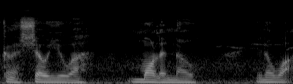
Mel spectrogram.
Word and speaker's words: Molyneux: You know what, I've always thought this was pronounced Molyneux, but someone said to me, no, it's not. That's not how you pronounce it. It's called Molyneux with a silent H.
